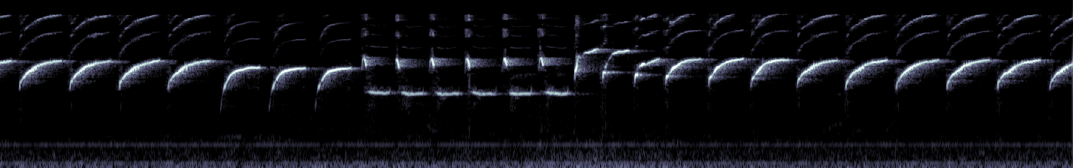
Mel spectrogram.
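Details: Canary song for mating stimulation, steady repeated arched whistles about three per second, broken by a short burst of clipped stacked notes before the whistles resume.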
